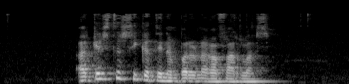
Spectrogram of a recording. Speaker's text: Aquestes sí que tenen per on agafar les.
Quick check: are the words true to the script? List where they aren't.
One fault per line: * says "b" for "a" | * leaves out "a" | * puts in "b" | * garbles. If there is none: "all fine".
all fine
